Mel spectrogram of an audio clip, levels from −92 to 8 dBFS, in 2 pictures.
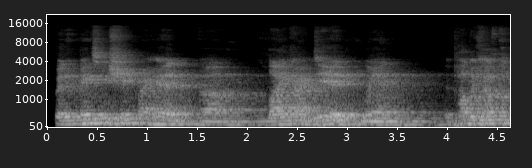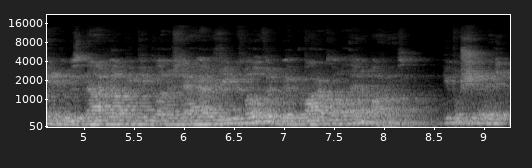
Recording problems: room echo; strong; dies away in 1.3 s
off-mic speech; far

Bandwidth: 14.5 kHz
